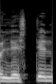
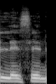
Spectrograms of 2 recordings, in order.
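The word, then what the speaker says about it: listen: और जैसे इसको लिस्टिन पढ़ते हैं बहुत सारे बच्चे। तो यह लिस्टिन नहीं है। लिसिन है।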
